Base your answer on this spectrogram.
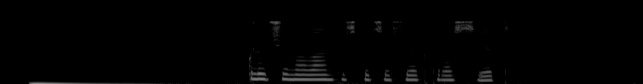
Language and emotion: Russian, neutral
